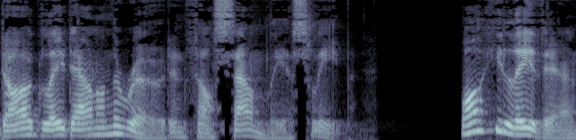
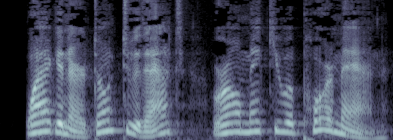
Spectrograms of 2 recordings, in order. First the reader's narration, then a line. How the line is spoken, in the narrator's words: the sparrow cried out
